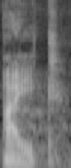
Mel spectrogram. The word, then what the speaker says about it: Ike: of hurricane e um well actually I think it's pronounced Hurricane Ike actually because this is the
